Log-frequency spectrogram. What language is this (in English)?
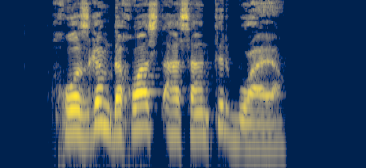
Central Kurdish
